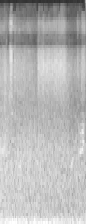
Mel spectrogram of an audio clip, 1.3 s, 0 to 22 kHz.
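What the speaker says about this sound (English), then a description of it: "M2 barrage raiding on in" An M2 mortar barrage in the video game Company of Heroes rumbles with heavy, continuous low booms and crackling impacts, loud and dense, under a commentator's voice.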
